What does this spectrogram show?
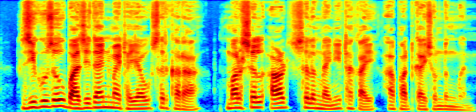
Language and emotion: Bodo, neutral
